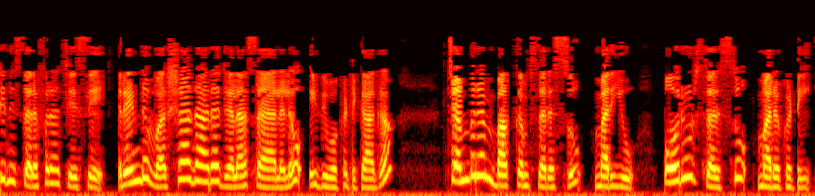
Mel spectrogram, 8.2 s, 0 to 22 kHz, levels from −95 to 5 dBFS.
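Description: Throughout the speech, the sound is dull and smeared, with nothing above 10 kHz and a watery, warbling fizz on sibilants. This plainly audible AAC compression fits AAC-LC at a bitrate around 24 kbps, likely. Unlike a plain low-pass filter, it also leaves swirling artefacts inside the remaining band.

From 3.50 to 3.53 s, right after "రెండు వర్షాధార జలాశయాలలో ఇది", a short hiss runs about 32 ms ahead of an attack. From 5.12 to 5.17 s, just before "సరస్సు మరియు పోరూర్", the same pre-echo spreads about 53 ms. Quantisation noise sized for the loud onset fills the quiet start of the transform block, so each attack sounds softened. Unlike a click or dropout, this hiss arrives before the onset and builds into it.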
